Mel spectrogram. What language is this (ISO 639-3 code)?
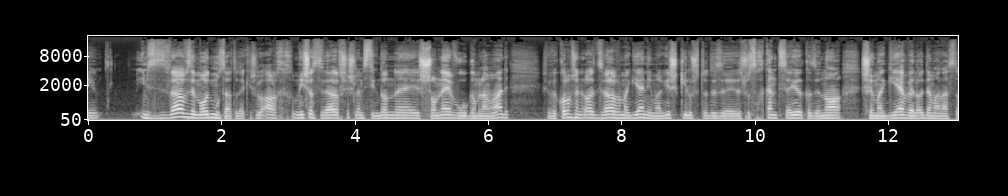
heb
